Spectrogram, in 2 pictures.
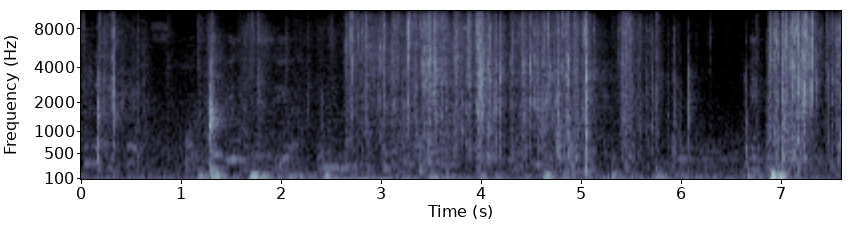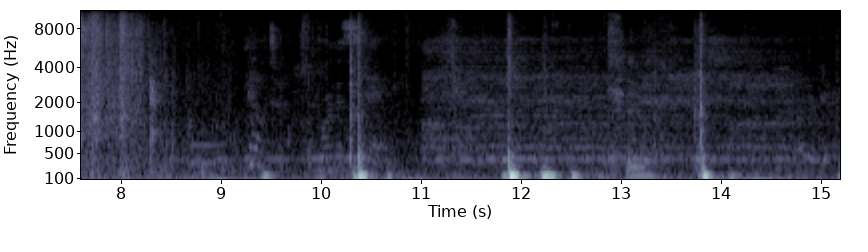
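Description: The wrapper of a pack of trading cards being torn open and crinkled, in two stretches of crackling noise, the first about three seconds in and a shorter one about seven seconds in. A few sharp clicks and taps follow as the cards are handled.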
